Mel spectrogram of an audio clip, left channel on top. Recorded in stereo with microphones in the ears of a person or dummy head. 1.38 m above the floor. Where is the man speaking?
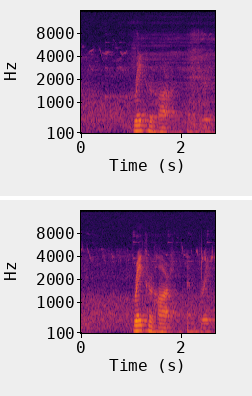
30° right (ahead or behind), 0.5 m; by 2.6 s 45° right (ahead or behind), 1.3 m.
